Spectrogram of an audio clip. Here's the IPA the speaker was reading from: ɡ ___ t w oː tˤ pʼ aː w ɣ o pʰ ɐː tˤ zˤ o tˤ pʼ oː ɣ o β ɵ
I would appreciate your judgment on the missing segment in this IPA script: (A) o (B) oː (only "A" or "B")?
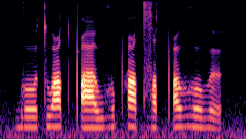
B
